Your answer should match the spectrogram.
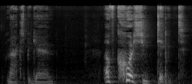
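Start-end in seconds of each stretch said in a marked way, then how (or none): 1.6-2.8 slow, louder sarcastic retort; mocking slow jab at a child; sarcastic snap. A narrator's reading. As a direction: throw his excuse back at him. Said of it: "the Inquisitor snapped in sarcasm".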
